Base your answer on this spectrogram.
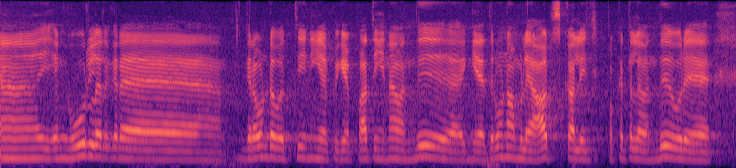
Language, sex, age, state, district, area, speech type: Tamil, male, 18-30, Tamil Nadu, Tiruvannamalai, urban, spontaneous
